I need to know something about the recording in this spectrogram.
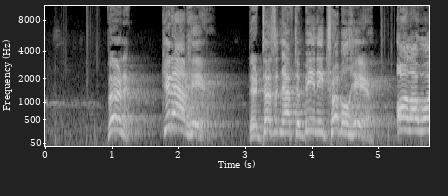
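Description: A man shouts loudly, as if calling into an echoing hall.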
